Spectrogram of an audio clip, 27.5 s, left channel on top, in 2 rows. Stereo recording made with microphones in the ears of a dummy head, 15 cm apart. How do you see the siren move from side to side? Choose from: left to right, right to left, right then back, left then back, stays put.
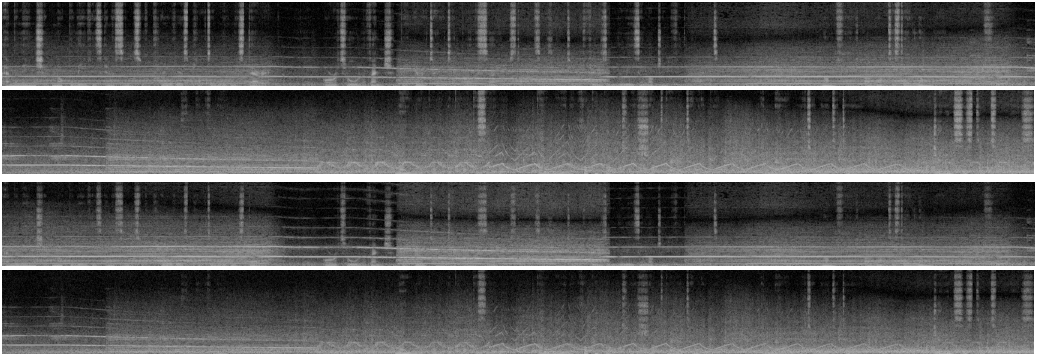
right to left.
